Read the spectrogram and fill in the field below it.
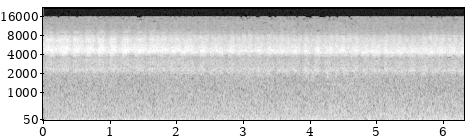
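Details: Cicadas in full song on the Greek island of Evia in hot summer, a relentless high-pitched rasping buzz, softly pulsing and swelling slightly toward the end, with no other distinct sounds.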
